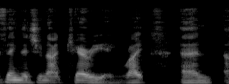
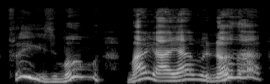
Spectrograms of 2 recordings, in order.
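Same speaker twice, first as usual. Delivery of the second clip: put-on high, childlike begging for more; squeaky polite plea; 14 semitones higher, 4 dB louder, slower than usual. Tripping passenger pleads with the stewardess for more champagne, high and childlike. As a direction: ask like a meek little child.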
